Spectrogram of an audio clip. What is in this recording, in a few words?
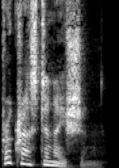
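"procrastination", English, British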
